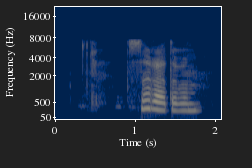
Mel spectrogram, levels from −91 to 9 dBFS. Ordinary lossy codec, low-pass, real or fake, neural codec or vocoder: MP3, 48 kbps; 7.2 kHz; real; none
